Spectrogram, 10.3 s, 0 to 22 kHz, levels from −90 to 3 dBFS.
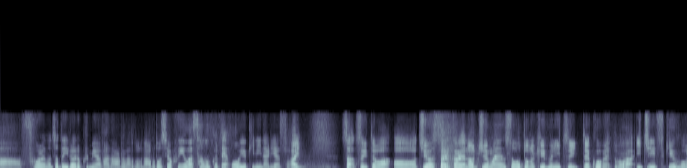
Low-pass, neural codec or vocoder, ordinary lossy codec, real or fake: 7.2 kHz; codec, 16 kHz, about 1 kbps, DyCAST, with the encoder's durations; none; fake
